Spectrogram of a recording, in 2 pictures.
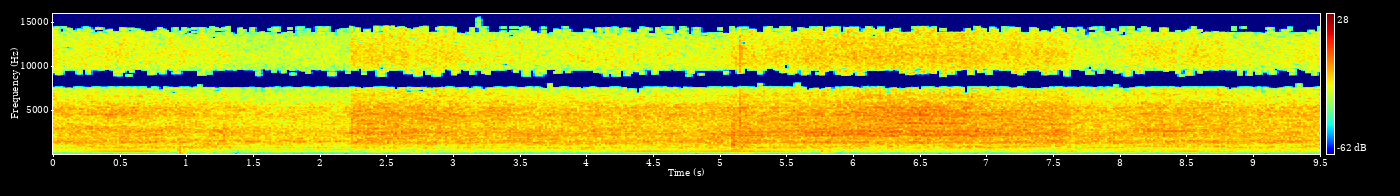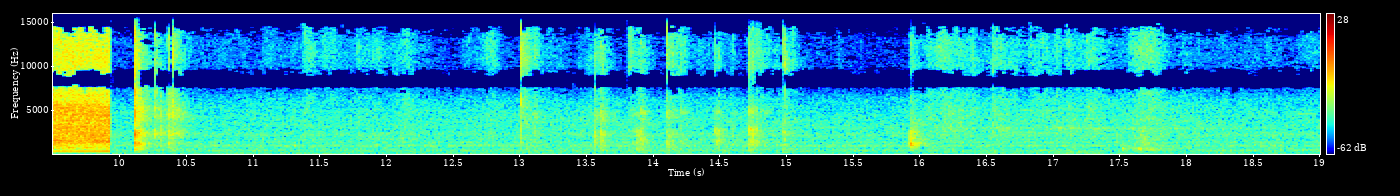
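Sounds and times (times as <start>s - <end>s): vacuum motor whine: 0.0s - 10.0s.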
